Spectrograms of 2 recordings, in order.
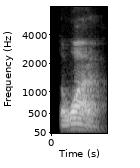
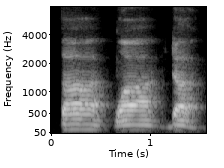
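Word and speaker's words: תודה: The water. The water. Tha, wa, da.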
